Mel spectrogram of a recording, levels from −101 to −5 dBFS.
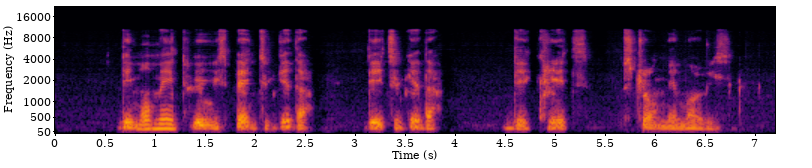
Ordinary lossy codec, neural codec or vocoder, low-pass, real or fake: none; vocoder, 22.05 kHz, 80 mel bands, HiFi-GAN; none; fake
